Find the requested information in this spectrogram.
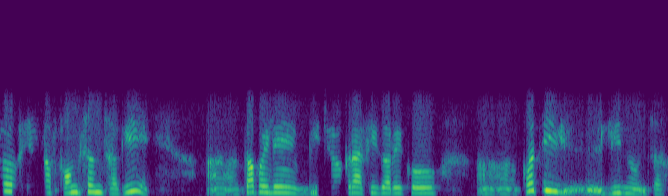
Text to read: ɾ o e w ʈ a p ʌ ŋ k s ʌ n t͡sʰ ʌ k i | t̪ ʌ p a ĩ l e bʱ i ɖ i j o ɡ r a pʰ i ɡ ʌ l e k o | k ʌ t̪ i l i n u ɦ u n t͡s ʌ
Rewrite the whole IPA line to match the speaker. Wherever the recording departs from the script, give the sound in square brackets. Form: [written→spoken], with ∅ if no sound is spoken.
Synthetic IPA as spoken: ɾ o e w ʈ a [p→pʰ] ʌ ŋ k s ʌ n t͡sʰ ʌ k i | t̪ ʌ p a ĩ l e bʱ i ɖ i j o ɡ r a pʰ i ɡ ʌ [l→ɾ] e k o | k ʌ t̪ i l i n u ɦ u n [t͡s→t͡sʰ] ʌ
